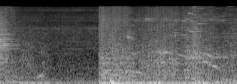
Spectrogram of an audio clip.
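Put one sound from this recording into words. A heavy machine gun fires a rapid, roaring burst.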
